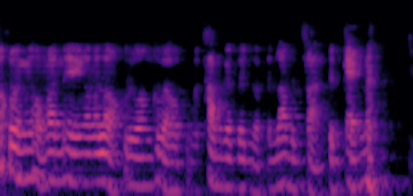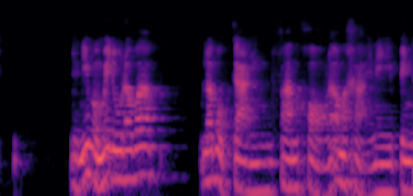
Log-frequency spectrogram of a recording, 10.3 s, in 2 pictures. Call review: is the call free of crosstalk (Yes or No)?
Yes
